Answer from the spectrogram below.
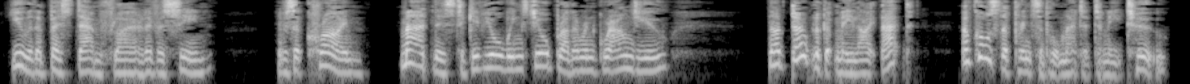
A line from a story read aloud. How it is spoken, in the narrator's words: he went on, his tone a little cooler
